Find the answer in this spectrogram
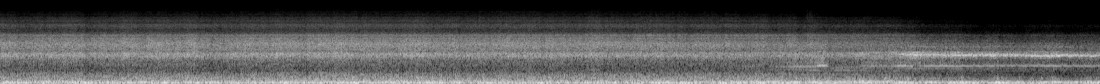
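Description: Holden VY Commodore's 3.8-litre V6 engine running under load on track, heard from inside the cabin, with road and wind noise. About eight seconds in the hiss falls away and a steady whine comes through.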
